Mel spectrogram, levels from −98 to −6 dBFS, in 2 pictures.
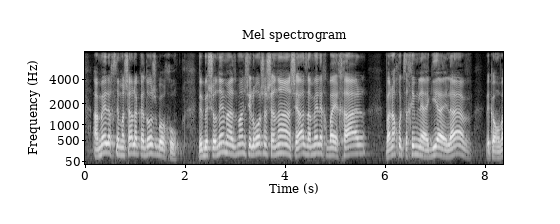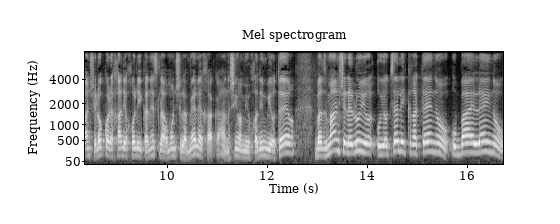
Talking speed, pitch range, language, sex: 145 wpm, 165-215 Hz, Hebrew, male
